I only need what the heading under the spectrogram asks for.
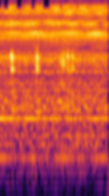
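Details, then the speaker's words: Pentium Pro PC hard drive at power-up: steady low hum with a few soft clunks and ticks as the drive spins up; clunking is normal, though video output is missing. "That clunking noise is normal for that."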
